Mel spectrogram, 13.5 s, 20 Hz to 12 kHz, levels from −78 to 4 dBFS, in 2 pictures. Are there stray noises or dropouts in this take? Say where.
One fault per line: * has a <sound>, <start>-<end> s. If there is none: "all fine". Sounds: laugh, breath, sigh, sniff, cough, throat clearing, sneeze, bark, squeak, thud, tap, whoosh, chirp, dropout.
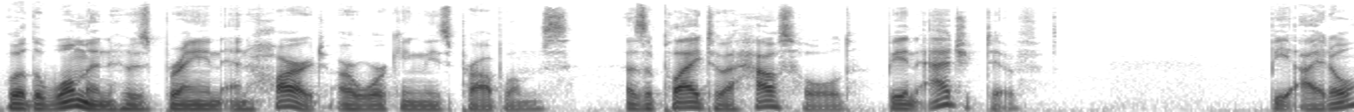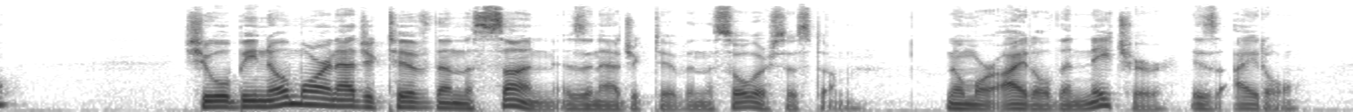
all fine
